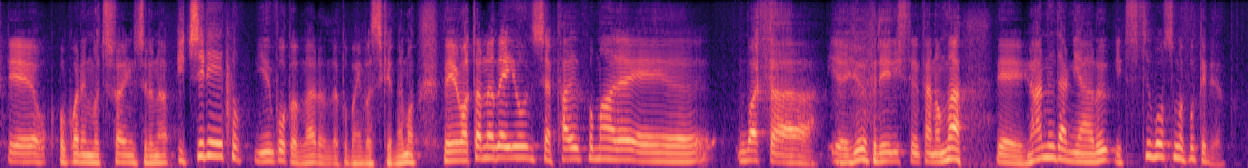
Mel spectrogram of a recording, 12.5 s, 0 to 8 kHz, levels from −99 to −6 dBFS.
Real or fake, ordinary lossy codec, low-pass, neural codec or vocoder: fake; none; none; codec, 16 kHz, 0.5 kbps, X-Codec, HuBERT features, trained on balanced general audio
